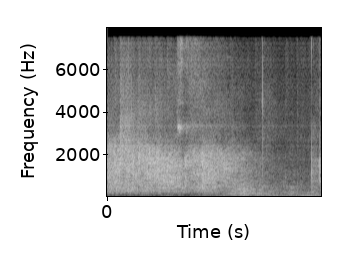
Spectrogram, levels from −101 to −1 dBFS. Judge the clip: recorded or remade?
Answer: remade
